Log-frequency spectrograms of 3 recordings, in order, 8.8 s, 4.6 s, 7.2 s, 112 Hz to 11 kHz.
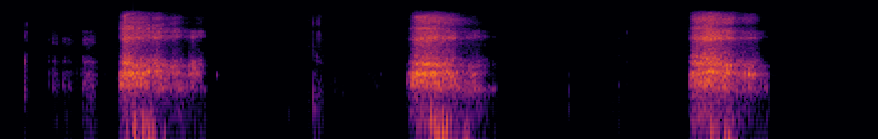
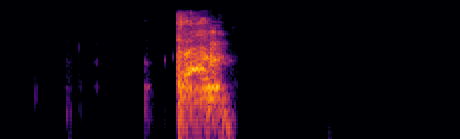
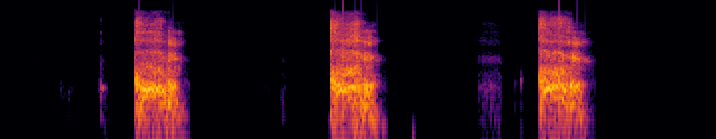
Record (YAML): exhalation_length: 8.8 s
exhalation_amplitude: 9294
exhalation_signal_mean_std_ratio: 0.36
cough_length: 4.6 s
cough_amplitude: 25288
cough_signal_mean_std_ratio: 0.27
three_cough_length: 7.2 s
three_cough_amplitude: 25153
three_cough_signal_mean_std_ratio: 0.37
survey_phase: alpha (2021-03-01 to 2021-08-12)
age: 65+
gender: Female
wearing_mask: 'No'
symptom_cough_any: true
symptom_shortness_of_breath: true
symptom_onset: 6 days
smoker_status: Ex-smoker
respiratory_condition_asthma: false
respiratory_condition_other: true
recruitment_source: REACT
submission_delay: 1 day
covid_test_result: Negative
covid_test_method: RT-qPCR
